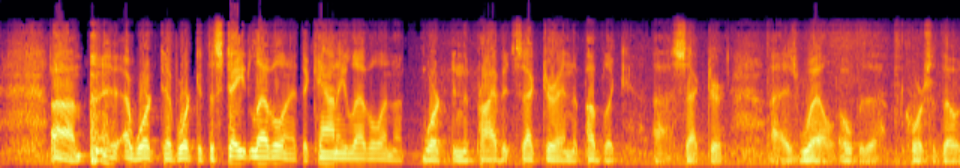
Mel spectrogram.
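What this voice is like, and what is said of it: Oklahoma accent. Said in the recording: “originally from Oklahoma, if the accent made you wonder”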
